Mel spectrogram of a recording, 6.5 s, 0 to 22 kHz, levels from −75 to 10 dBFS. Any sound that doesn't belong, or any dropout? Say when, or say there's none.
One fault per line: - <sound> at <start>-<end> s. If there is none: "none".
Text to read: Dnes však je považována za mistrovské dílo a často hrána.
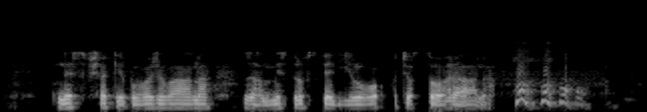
- laugh at 5.1-5.9 s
